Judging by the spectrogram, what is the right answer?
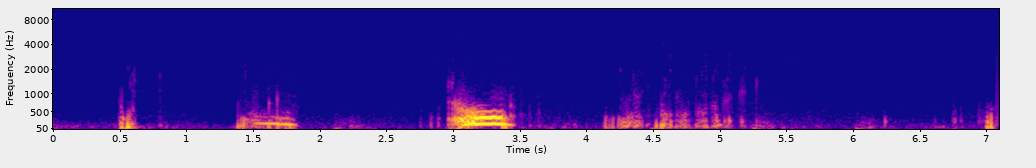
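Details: Loud stomach growling from hunger: several loud, low gurgling and growling bursts with quiet gaps between them; ordinary borborygmi.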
